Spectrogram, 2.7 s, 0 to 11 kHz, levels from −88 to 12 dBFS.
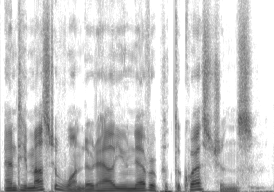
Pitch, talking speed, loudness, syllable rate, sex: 115 Hz, 240 wpm, -18 LUFS, 6.0 syllables/s, male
